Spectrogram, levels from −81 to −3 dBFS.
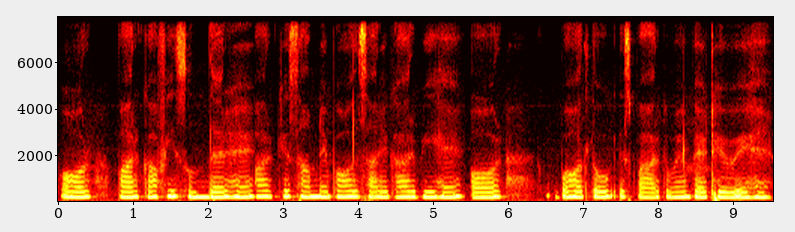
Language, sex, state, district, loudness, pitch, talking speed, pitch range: Hindi, female, Uttar Pradesh, Muzaffarnagar, -14 LUFS, 230 Hz, 150 wpm, 220-235 Hz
